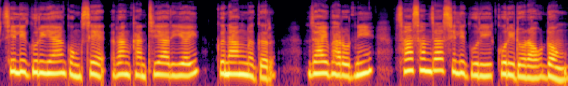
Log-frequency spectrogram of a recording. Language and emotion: Bodo, neutral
